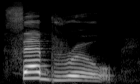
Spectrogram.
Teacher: You start with an F sound, then it's the as in red, fe, you close your lips for a B, feb, then ru, an R sound and a tense U, febru, and then airy, like the ending of January.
